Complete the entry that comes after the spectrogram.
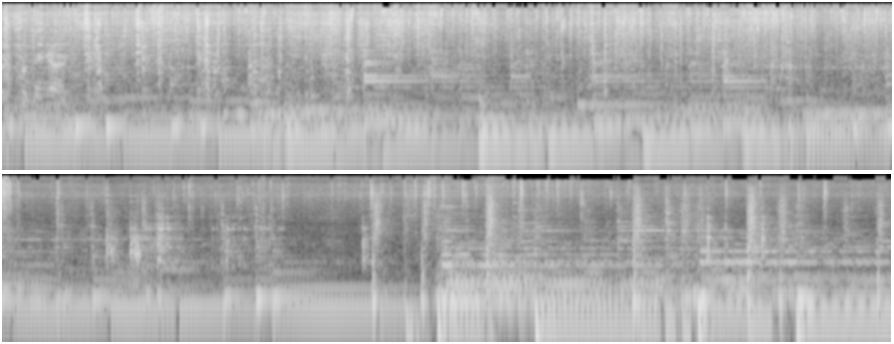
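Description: Eggs frying in a pan, a loud close sizzle running throughout with occasional clinks and scrapes, no voices.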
